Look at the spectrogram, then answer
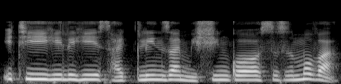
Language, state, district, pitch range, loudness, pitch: Chakhesang, Nagaland, Dimapur, 205-225 Hz, -14 LUFS, 210 Hz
